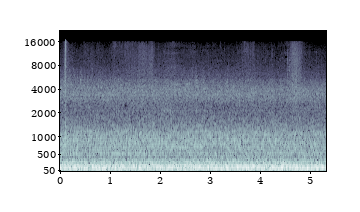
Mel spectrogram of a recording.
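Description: A loud, steady low-pitched rumble of a big 53-foot semi truck engine, continuous throughout with no pauses and no voices.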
